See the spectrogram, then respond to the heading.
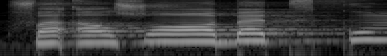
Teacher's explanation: mim pertama dimasukkan ke mim kedua disertai bunyi dengungan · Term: idgham mimi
